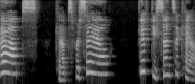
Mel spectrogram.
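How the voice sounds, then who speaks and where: A squeaky, put-on character voice from a woman at an extremely high pitch, very slow with lively intonation, on a very clean recording with a silent background. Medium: read story. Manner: calling out his wares.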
